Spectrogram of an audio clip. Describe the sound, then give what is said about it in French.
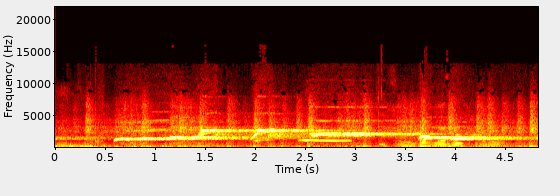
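A person whistles a bright, cheerful melody linked to the film La 7e compagnie, with clear sustained and sliding notes, fairly loud, over a low background hum with a faint voice or two underneath. “Oui, mais là, on sentait que votre manière de siffler, c'était directement la 7e compagnie.”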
